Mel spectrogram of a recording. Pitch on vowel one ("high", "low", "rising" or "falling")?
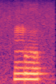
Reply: high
